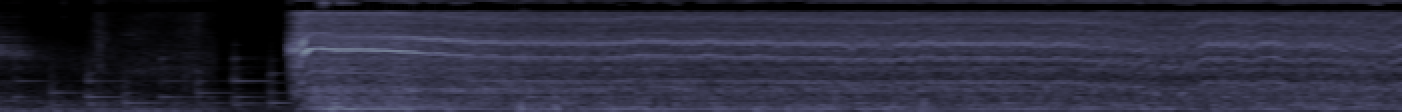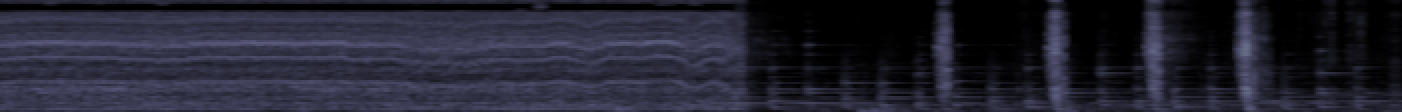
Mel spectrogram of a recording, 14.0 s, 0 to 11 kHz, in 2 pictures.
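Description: Cordless hammer drill (Parkside Performance PSBSAP 20-Li C3) starting about a second and a half in and boring a 35 mm hole into wood at high speed. Its motor whine dips slightly in pitch now and then under load, then stops abruptly about eleven seconds in: the drill has stopped in the cut. A few sharp clicks and knocks follow.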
